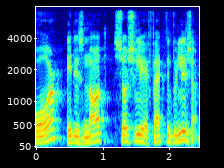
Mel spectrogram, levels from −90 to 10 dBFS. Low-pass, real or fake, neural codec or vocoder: 7.2 kHz; fake; codec, 16 kHz, 4 kbps, FunCodec, trained on Chinese and English, 50 frames a second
